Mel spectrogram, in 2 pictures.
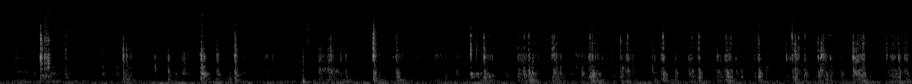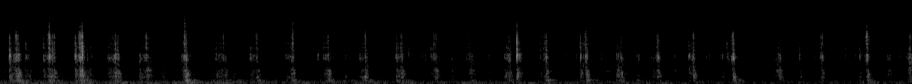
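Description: Steering wheel bolt of a BMW Z4 M Roadster being turned in by hand onto the steering shaft: a faint, irregular run of small metallic clicks and scrapes, several a second.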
